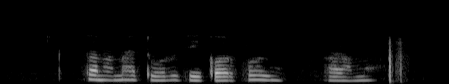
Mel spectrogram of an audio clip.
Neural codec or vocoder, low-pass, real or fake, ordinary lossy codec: none; 7.2 kHz; real; AAC, 16 kbps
